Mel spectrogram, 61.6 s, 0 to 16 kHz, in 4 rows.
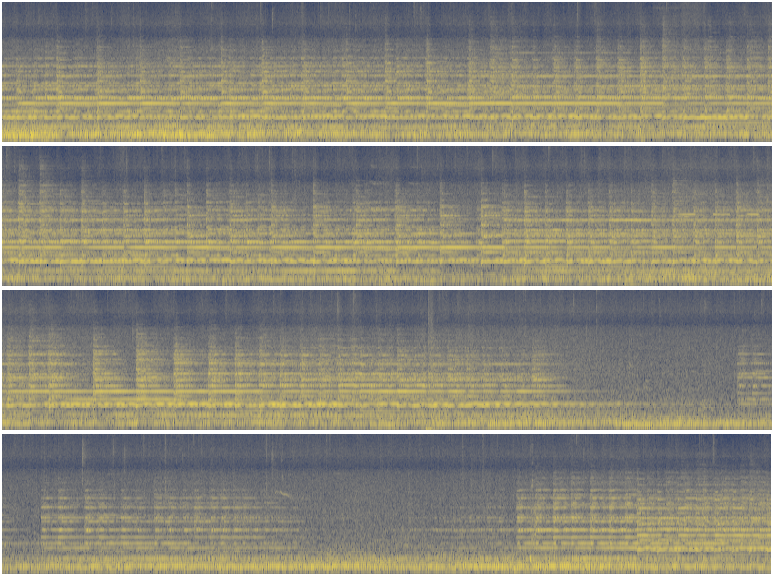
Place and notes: Ascensión de Guarayos, Bolivia - Campanary Church
Sound of the bells of a Church in Guarayos.
30 January 2007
